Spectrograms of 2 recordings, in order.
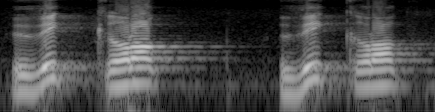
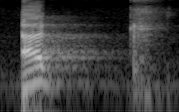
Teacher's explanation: suara tertahan kemudian disertai berikutnya dengan keluarnya sedikit angin atau napas ya. Ah berlebihan di dalam mempraktikkan sifat syiddah yaitu suara yang tertahan menyebabkan terjadinya hilangnya sifat haas kebalikan dari yang pertama. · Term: sifat hamas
